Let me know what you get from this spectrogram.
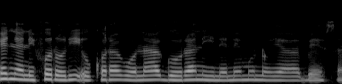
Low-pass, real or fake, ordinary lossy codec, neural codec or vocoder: none; real; none; none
